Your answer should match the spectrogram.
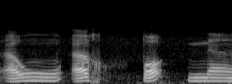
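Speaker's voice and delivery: melodic recited verse; lightly chanted recitation; Quran recitation. Shown as a demonstration. Teacher recites verse to class.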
